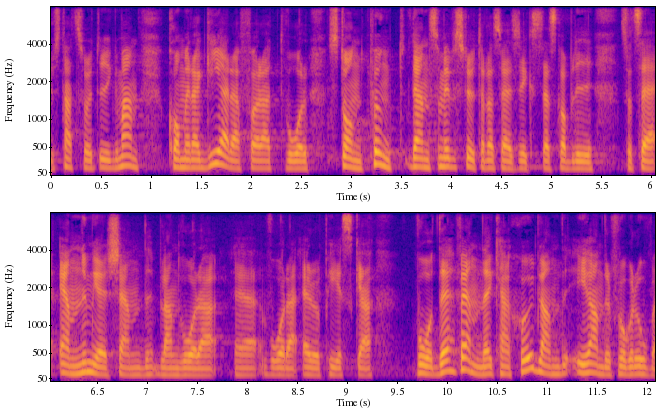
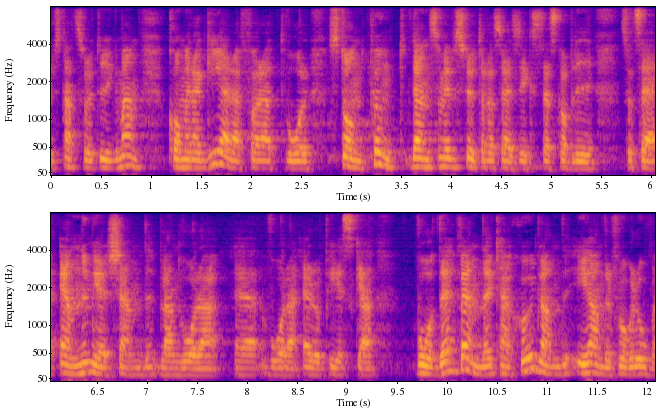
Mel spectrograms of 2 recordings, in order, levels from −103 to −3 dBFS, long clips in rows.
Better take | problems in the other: first | room echo; dies away in 0.2 s

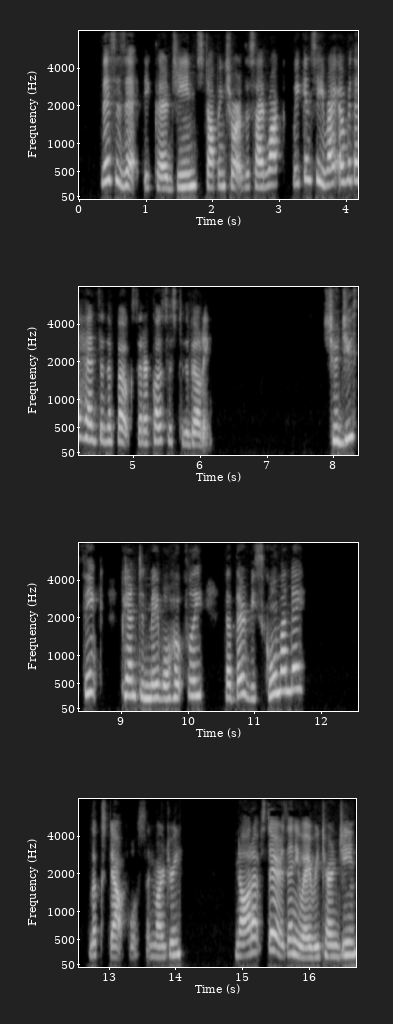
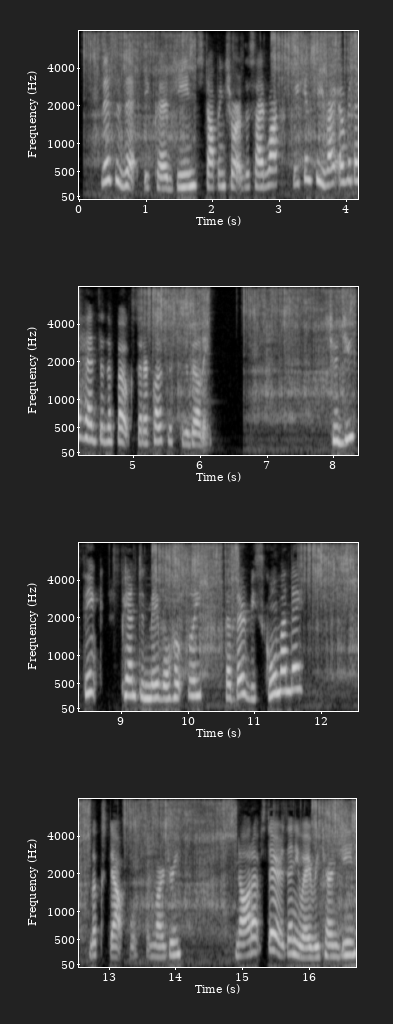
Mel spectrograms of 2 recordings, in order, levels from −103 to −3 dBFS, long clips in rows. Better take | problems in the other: first | background sound (Tools); 13 dB below the speech

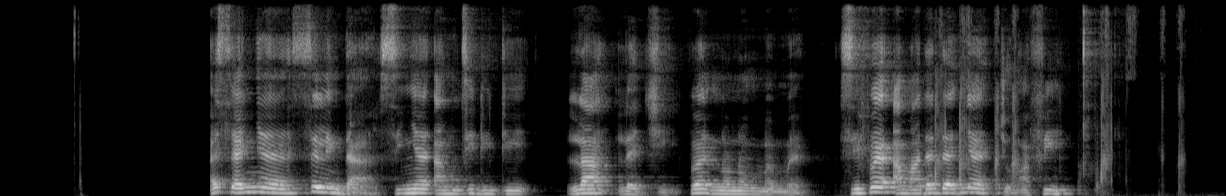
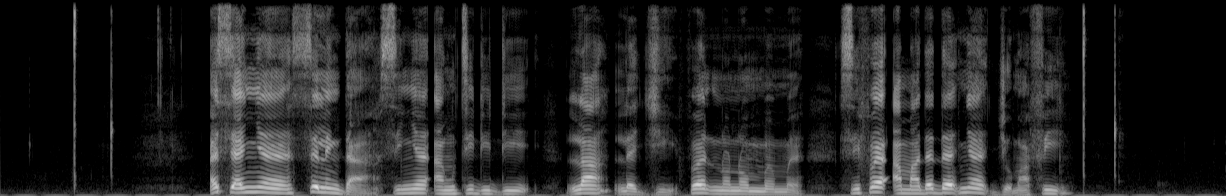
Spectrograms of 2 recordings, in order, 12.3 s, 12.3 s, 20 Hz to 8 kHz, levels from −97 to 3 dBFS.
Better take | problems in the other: second | noise reduction (neural mask model DeepFilterNet 3)

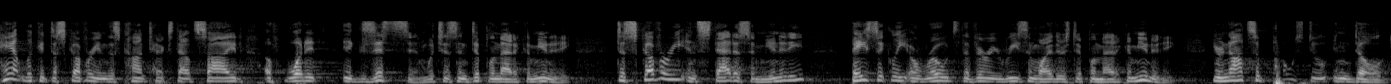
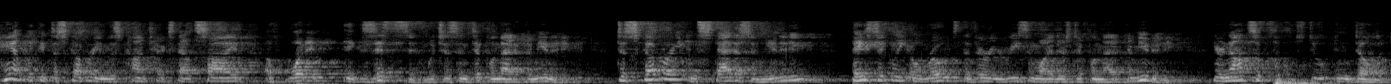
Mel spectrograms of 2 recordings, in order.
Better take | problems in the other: first | noise reduction (neural separator model SepFormer DNS4)

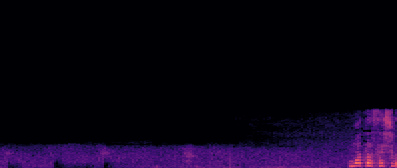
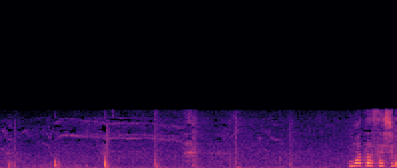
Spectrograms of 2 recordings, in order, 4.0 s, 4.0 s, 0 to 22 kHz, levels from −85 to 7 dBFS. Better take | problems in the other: second | noise reduction (neural mask model Resemble Enhance denoiser)

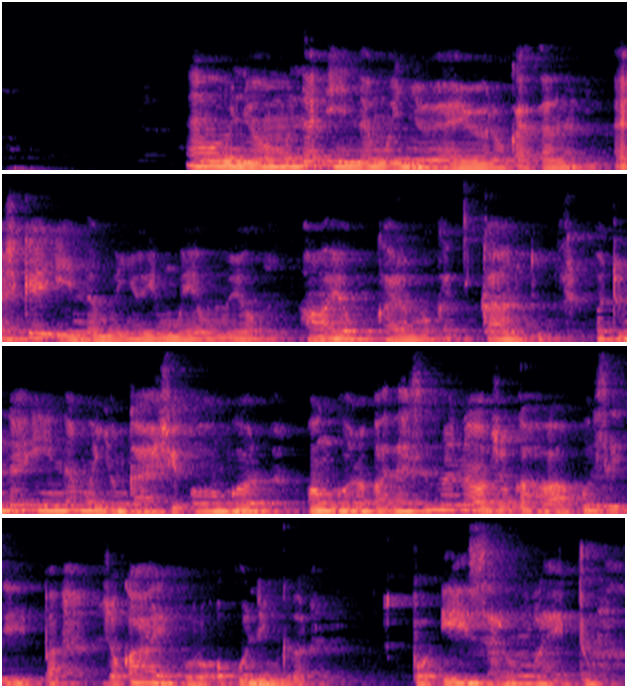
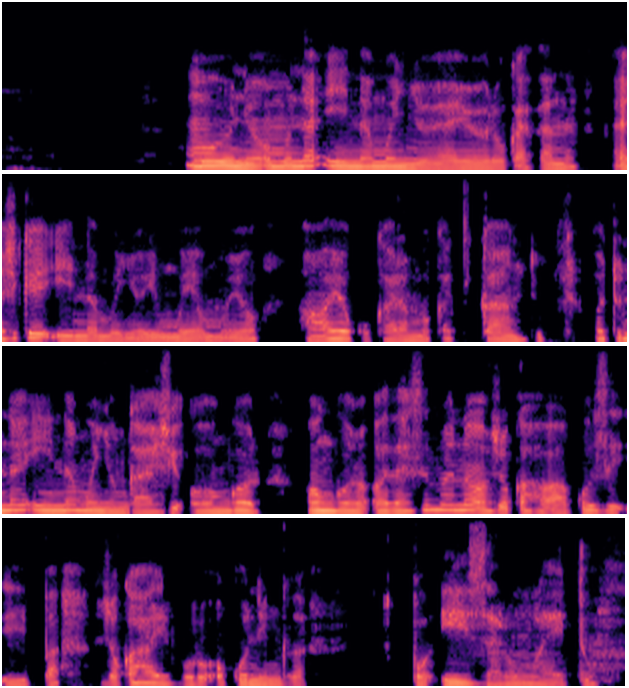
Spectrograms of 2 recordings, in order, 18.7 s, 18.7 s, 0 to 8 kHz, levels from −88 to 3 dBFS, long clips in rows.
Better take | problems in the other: second | room echo; dies away in 0.7 s

